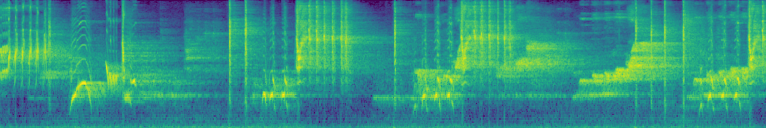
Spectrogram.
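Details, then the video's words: Tail-tapping clacks set off a white-rumped shama's song: bursts of rapid clicks alternate with looping whistles and rising, trilled phrases. "chòe lửa tạch đập đuôi cạch cạch kích thích chòe lửa hót"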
